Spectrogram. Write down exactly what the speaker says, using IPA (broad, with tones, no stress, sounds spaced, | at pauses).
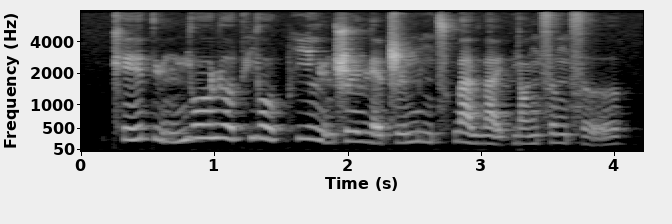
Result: kʰ e˧˥ ɪ̯ t̪ y̰˨˩ n m j o˥ ʊ̯ ɻ ɤ˥˧ t̪ʰ j o˥˩ ʊ̯ pʰ i˥ l y̰˨˩ n ʂ ɻ̩˥ l ɥ ɛ̰˨˩ ʈ͡ʂ ɻ̩˧˥ m i˥˧ ŋ t͡sʰ w ä˥˩ ɻ w a̰˨˩ ɪ̯ t̪ j ɑ˧˥ ŋ s ɤ˥ ŋ s ɤ̰˨˩˦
